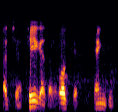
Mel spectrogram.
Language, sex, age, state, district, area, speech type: Urdu, male, 18-30, Delhi, East Delhi, urban, conversation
